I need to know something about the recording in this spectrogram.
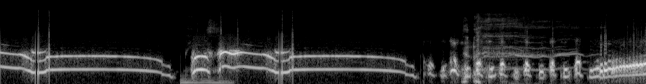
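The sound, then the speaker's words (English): A man's voice imitates a rooster crowing in the morning, with long sustained wavering calls, then a rapid series of choppy clucking bursts before a final rising crow, loud with no talking. “And then when I pass people, I just do like a chicken in the morning.”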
